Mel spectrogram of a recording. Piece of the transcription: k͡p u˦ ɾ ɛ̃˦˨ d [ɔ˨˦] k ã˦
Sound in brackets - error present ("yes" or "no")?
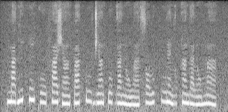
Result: yes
